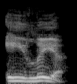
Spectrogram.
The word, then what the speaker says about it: Elia: It's always pronounced incorrectly. It's Elia.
